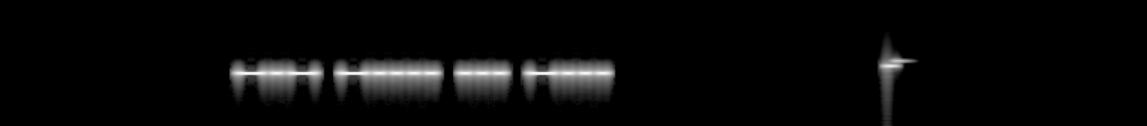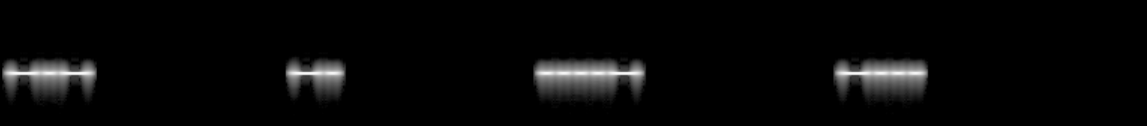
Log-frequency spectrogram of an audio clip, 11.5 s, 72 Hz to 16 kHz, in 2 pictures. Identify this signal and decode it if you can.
Morse code, heard as a keyed tone, about 28 wpm, spaced as for 12 wpm, 700 Hz. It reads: K6SB KN4B
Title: USA Call Signs - 4 Characters - 8x Character Spacing - 28wpm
